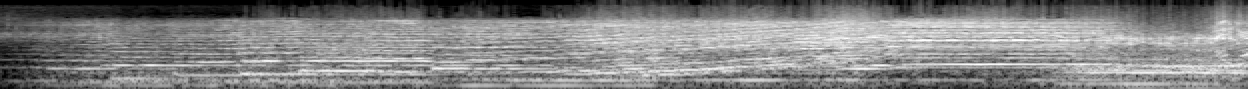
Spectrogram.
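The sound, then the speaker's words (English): Aircraft engines run just before the motors are cut to glide into a lagoon, giving a loud, steady, multi-toned droning hum with layered harmonics that swell and shift in pitch partway through. “I'm going to cut the motors and glide into that lagoon.”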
